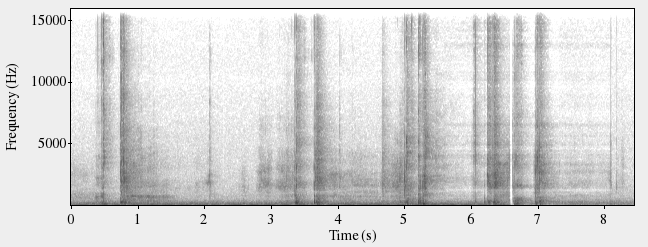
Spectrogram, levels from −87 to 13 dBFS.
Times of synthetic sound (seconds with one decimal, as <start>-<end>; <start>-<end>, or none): 5.6-8.1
